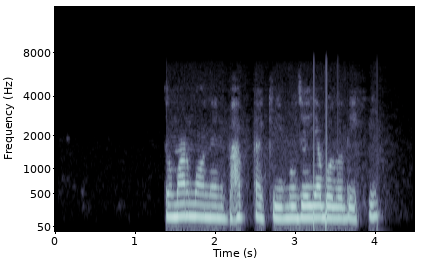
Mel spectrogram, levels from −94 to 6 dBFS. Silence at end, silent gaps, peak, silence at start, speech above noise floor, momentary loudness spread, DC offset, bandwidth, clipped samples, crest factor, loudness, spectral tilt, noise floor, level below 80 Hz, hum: 0.45 s; none; -4 dBFS; 1.4 s; 66 dB; 10 LU; under 0.1%; 5.6 kHz; under 0.1%; 16 dB; -18 LUFS; -10.5 dB/octave; -83 dBFS; -52 dBFS; none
